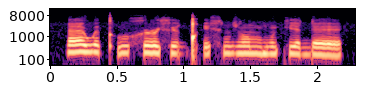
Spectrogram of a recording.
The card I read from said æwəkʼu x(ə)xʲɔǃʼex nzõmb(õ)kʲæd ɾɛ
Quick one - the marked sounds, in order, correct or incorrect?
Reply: incorrect: ə˞, incorrect: ũ

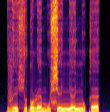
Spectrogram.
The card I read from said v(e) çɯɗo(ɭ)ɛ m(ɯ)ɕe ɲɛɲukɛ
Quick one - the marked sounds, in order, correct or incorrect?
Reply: correct, correct, incorrect: u

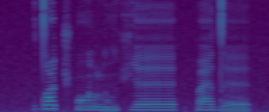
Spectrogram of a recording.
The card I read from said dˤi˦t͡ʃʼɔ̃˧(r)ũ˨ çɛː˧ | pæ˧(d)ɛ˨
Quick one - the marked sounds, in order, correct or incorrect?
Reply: incorrect: ɮ, correct

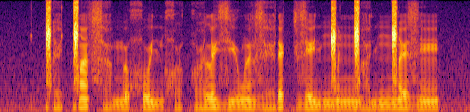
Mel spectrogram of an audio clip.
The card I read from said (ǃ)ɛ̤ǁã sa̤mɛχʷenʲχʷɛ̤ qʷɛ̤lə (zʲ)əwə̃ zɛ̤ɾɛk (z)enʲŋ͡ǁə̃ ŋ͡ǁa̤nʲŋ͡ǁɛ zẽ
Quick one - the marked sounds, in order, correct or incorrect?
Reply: incorrect: ǁ, correct, correct

